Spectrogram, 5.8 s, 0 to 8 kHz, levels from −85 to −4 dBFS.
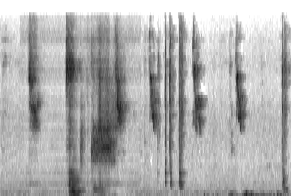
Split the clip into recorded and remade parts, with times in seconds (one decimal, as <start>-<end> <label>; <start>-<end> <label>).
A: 0.0-0.4 recorded; 0.4-2.8 remade; 2.8-5.8 recorded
